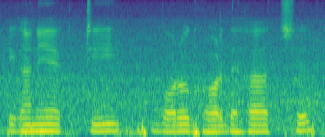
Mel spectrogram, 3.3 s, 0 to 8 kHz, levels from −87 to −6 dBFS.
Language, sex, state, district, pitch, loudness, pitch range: Bengali, male, West Bengal, Alipurduar, 140 Hz, -16 LUFS, 135-145 Hz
